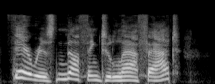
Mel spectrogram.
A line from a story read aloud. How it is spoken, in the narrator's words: cried Pinocchio angrily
